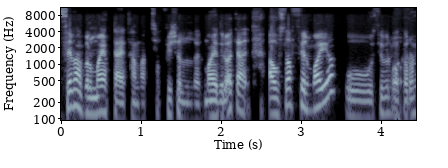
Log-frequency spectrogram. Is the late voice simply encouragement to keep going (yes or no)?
yes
